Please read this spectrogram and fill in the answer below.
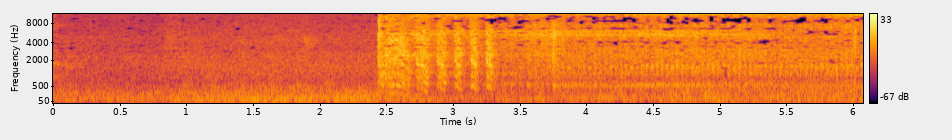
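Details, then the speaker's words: Toyota HiAce diesel in neutral with check engine light, codes P0400/P0406 EGR malfunction and low power: cranks, catches, then settles into a lumpy, heavily vibrating idle with uneven beat. "Makikita mo ayan oh may check engine umaandar yung makina ang lakas ng vibrate so kumakalog kalog grabe lakas"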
